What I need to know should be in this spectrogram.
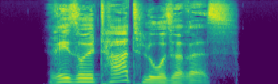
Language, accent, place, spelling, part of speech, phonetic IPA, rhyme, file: German, Germany, Berlin, resultatloseres, adjective, [ʁezʊlˈtaːtloːzəʁəs], -aːtloːzəʁəs, De-resultatloseres.ogg
- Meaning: strong/mixed nominative/accusative neuter singular comparative degree of resultatlos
